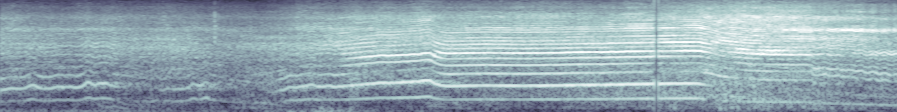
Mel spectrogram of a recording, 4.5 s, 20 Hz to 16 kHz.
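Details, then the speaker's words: Brand-new Traxxas Revo 3.3 nitro engine after break-in, low-speed needle set and high-speed needle leaned slightly, temperatures good: a crisp, high-pitched scream that climbs smoothly with throttle without stumbling; normal running. "Guys, I got this thing running amazing. My temps are good."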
